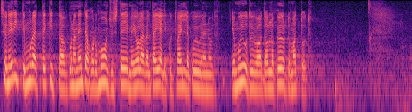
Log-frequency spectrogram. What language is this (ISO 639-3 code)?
est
